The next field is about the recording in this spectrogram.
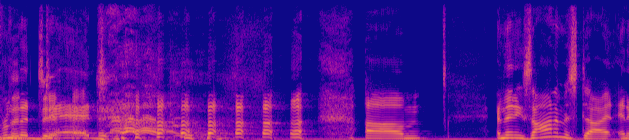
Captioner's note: laughing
